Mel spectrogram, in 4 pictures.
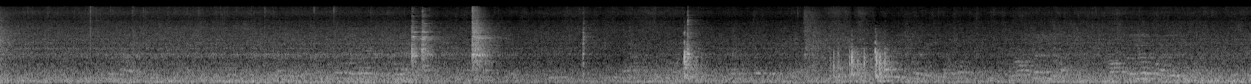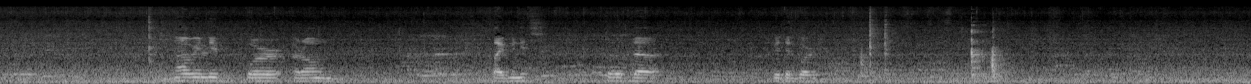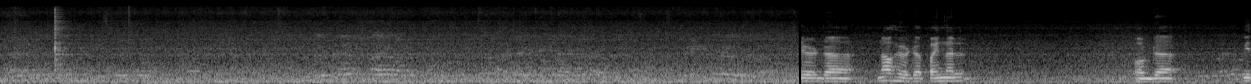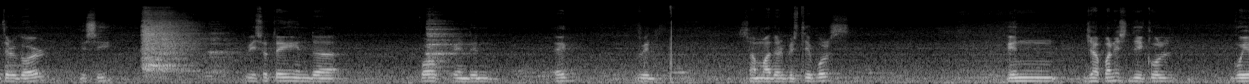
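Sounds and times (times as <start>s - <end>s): gas burner and ventilation noise: 0.0s - 50.0s
metal spoon clanking on frying pan: 4.1s - 5.1s, 21.1s - 21.5s.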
